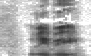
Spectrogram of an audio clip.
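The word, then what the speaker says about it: רבי: I wanted to write Ribi and not Rabbi, because this is how the Sephardic pronunciation is, Ribi.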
